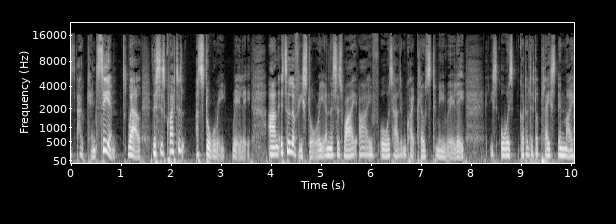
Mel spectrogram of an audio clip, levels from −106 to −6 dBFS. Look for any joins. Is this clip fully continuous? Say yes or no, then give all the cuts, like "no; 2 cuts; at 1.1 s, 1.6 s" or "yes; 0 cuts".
yes; 0 cuts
